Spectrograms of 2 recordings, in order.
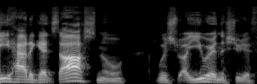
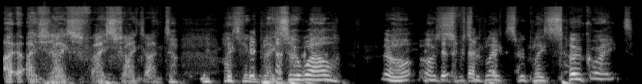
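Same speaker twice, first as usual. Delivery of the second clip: slow, stammering put-on voice going higher; imitating D J; 8 semitones higher, 5 dB louder, slower than usual. Mimicking D J in the post-match talk, slow and higher. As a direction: drag it out like a dazed player. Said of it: "D J was like".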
